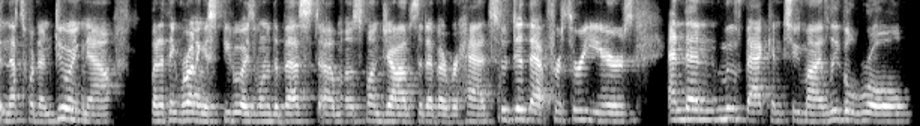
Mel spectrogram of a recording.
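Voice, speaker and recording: A middle-aged woman from Michigan, a motorsports lawyer talking through her career on a panel in a rambling, chatty way. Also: fairly low pitch. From Michigan, USA. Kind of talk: panel interview, recounting career.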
